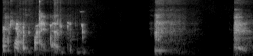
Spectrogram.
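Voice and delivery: breathy whisper, very slow. Real, not acted. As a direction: whisper it to yourself, defeated. Lost the question.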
